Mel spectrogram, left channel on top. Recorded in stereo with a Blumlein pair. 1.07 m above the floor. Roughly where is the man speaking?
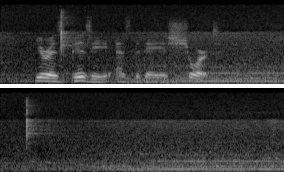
Ahead left.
